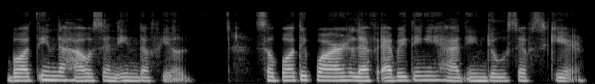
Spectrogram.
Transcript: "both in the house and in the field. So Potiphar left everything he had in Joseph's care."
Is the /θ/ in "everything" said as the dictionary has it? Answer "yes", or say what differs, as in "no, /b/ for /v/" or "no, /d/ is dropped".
no, /t/ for /θ/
